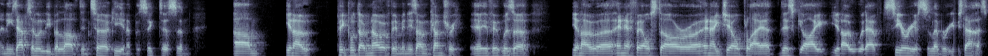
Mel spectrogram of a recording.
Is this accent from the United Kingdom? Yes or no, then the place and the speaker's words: no; Canada; now in New York City, United States; being a Canadian myself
